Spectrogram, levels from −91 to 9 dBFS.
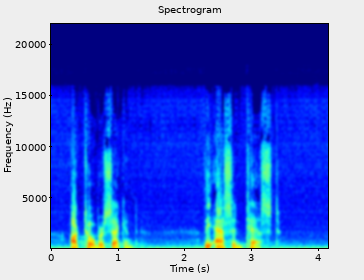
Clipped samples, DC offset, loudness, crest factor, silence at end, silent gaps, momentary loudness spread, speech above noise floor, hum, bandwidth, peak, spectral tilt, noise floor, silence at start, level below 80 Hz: under 0.1%; under 0.1%; -17 LUFS; 18 dB; 0.85 s; none; 18 LU; 25 dB; none; 16 kHz; 0 dBFS; -6 dB/octave; -42 dBFS; 0.3 s; -44 dBFS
